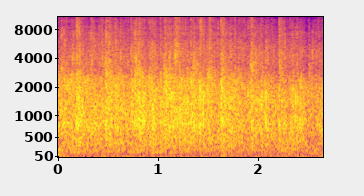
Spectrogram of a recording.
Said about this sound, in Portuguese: Dê um aplauso ao Senhor por isso, querido. Aleluia, aleluia.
